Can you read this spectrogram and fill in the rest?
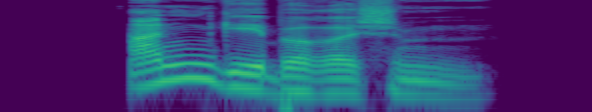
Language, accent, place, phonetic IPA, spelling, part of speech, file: German, Germany, Berlin, [ˈanˌɡeːbəʁɪʃm̩], angeberischem, adjective, De-angeberischem.ogg
- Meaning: strong dative masculine/neuter singular of angeberisch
